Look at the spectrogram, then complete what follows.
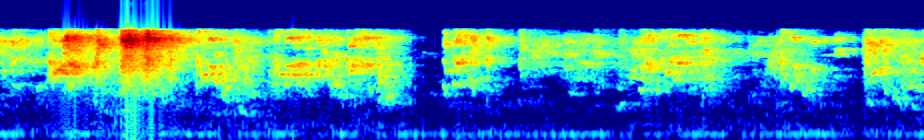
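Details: Indoor pet budgie giving continuous raspy chirping and warbling, louder at first, then a brief pause before softer chatter resumes; faint steady hum in the background.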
